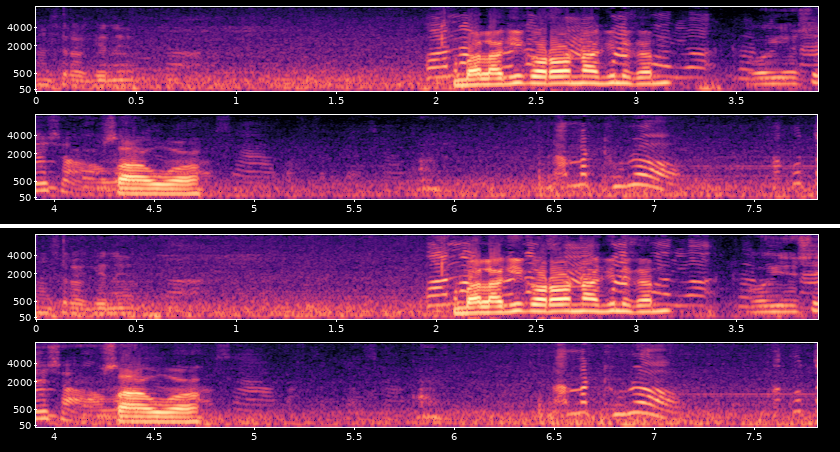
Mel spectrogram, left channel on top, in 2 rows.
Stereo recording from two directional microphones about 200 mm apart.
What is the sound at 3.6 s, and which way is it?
Speech, 45° right (ahead or behind).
